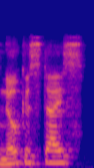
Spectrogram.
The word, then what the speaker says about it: Nokosu Dice: uh and that is nokosu Dice or I think it's pronounced nocus dice um means leftover D is what it means in in Japanese um this is one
